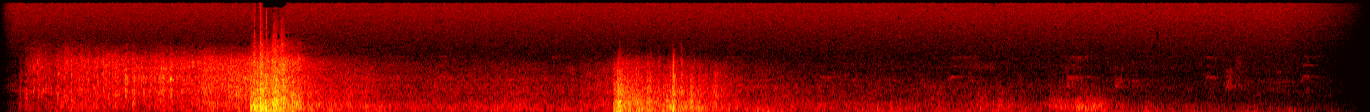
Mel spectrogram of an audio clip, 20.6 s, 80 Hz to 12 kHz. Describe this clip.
Severe thunderstorm hit Pécel on 25th of September, 2012, in the morning. I tried to record it in the back of our garden but the result was very windy. Recorded by SONY STEREO DICTAPHONE. This is the best thunder.
field-recording, lightning, rain, stereo, storm, thunder, thunderstorm, weather, wind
